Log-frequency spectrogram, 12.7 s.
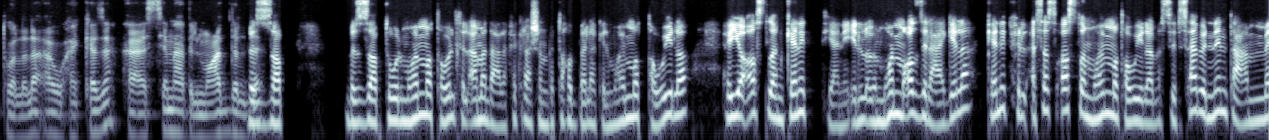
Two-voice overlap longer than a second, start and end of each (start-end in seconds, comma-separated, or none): none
